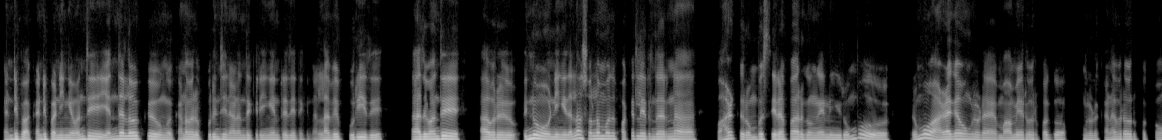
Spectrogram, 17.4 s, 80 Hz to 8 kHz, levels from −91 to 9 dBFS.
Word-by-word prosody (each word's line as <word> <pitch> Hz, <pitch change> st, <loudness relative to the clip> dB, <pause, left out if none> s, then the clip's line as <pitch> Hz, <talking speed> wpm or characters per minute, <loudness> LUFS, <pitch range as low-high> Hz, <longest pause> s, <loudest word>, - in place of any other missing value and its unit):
கண்டிப்பா, 135 Hz, +5 st, +2 dB
கண்டிப்பா. 135 Hz, +4 st, +1 dB
நீங்க 120 Hz, 0 st, +2 dB
வந்து 155 Hz, +5 st, +3 dB, 0.3 s
எந்த 155 Hz, +6 st, +1 dB
அளவுக்கு 165 Hz, -1 st, +3 dB
உங்க 125 Hz, -2 st, -1 dB
கணவர 135 Hz, +4 st, +1 dB, 0.2 s
புரிஞ்சு 140 Hz, +1 st, 0 dB
நடந்துக்கிறீங்கன்றது 125 Hz, +1 st, -3 dB
எனக்கு 110 Hz, -1 st, -12 dB
நல்லாவே 125 Hz, +5 st, 0 dB, 0.2 s
புரியுது. 130 Hz, -1 st, +1 dB, 0.6 s
அது 145 Hz, 0 st, +5 dB
வந்து, 160 Hz, +4 st, +5 dB, 0.6 s
அவரு 130 Hz, -1 st, +3 dB, 0.4 s
இன்னும் 185 Hz, 0 st, +6 dB, 0.2 s
நீங்க 135 Hz, -1 st, +1 dB
இதெல்லாம் 175 Hz, +8 st, +1 dB
சொல்லும்போது 170 Hz, 0 st, +2 dB
பக்கத்துல 160 Hz, +4 st, -1 dB
இருந்தாருன்னா, 145 Hz, +1 st, 0 dB, 0.6 s
வாழ்க்க 155 Hz, 0 st, -2 dB
ரொம்ப 130 Hz, +3 st, -3 dB, 0.2 s
சிறப்பா 140 Hz, +1 st, +1 dB
இருக்குங்க. 130 Hz, -1 st, -2 dB
நீங்க 125 Hz, -1 st, -1 dB
ரொம்ப 180 Hz, +9 st, -4 dB, 0.8 s
ரொம்பவும் 190 Hz, +4 st, +2 dB
அழகா 150 Hz, +4 st, +2 dB
உங்களோட 140 Hz, -3 st, -3 dB, 0.3 s
மாமியார் 130 Hz, +3 st, -2 dB
ஒரு 130 Hz, -, -7 dB
பக்கம், 130 Hz, 0 st, -4 dB, 0.3 s
உங்களோட 115 Hz, -1 st, -5 dB
கணவர 135 Hz, +5 st, -4 dB
ஒரு 135 Hz, -, -11 dB
பக்கம், 130 Hz, -1 st, -10 dB
135 Hz, 130 wpm, -22 LUFS, 125-150 Hz, 0.8 s, இன்னும்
